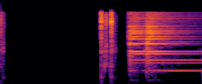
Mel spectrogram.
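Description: Subscribe-animation sound effects: a short click right at the start and a quick double click about a second in, then a bright notification-bell ding that rings on and fades away.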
